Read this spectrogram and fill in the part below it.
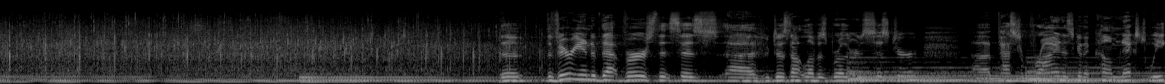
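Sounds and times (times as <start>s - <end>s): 
audience clapping: 0.0s - 6.2s
low keyboard chords: 0.0s - 11.6s
speech: 3.0s - 3.4s, 5.0s - 11.6s.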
